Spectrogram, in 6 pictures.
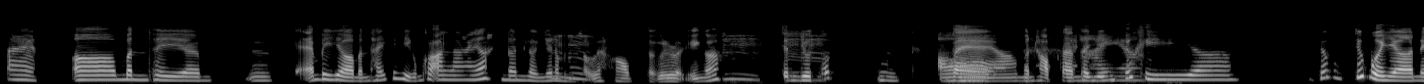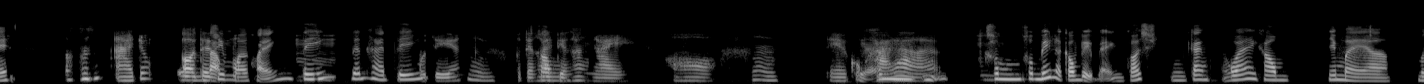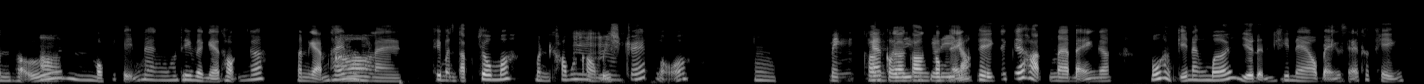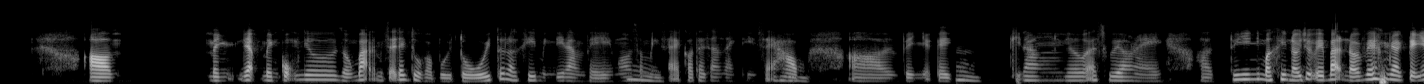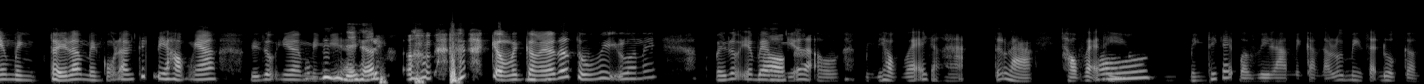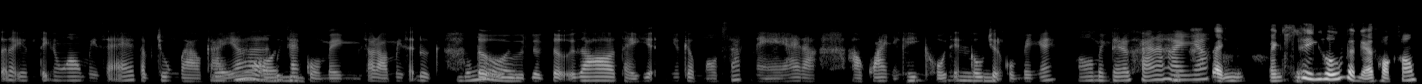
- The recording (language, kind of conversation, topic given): Vietnamese, unstructured, Bạn muốn học kỹ năng nào nếu có thời gian?
- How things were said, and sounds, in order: other background noise; unintelligible speech; tapping; chuckle; distorted speech; unintelligible speech; in English: "S-Q-L"; laughing while speaking: "âm nhạc"; chuckle; laughing while speaking: "sẽ ờ"; chuckle; unintelligible speech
